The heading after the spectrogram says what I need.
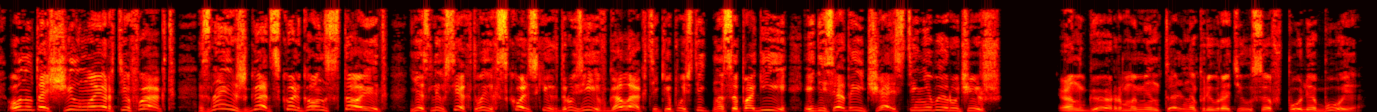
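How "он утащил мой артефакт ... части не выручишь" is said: high, hysterical raving boss; frantic yelling. A narrator's reading. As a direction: rant at the top of your voice. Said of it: "вопил Кирби".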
